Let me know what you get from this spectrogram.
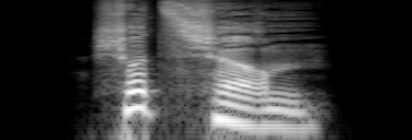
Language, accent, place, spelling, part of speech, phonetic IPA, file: German, Germany, Berlin, Schutzschirm, noun, [ˈʃʊt͡sˌʃɪʁm], De-Schutzschirm.ogg
- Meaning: shield, protective screen, protective umbrella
